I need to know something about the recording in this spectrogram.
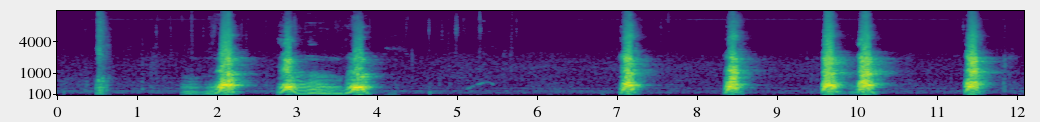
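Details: Rottweiler, a pet female dog, barking at a frog she dislikes: loud, sharp single barks, a quick run of three near the start, then four more spaced about a second apart after a pause, with a person's voice between.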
